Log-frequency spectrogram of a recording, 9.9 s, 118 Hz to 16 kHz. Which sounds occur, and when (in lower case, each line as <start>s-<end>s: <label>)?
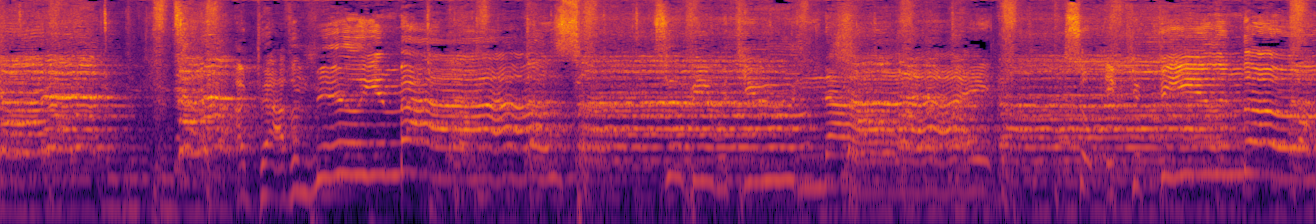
0.0s-1.0s: choir
0.0s-9.8s: music
1.3s-1.9s: choir
1.7s-4.4s: male singing
3.1s-9.8s: choir
4.8s-7.4s: male singing
8.0s-9.8s: male singing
